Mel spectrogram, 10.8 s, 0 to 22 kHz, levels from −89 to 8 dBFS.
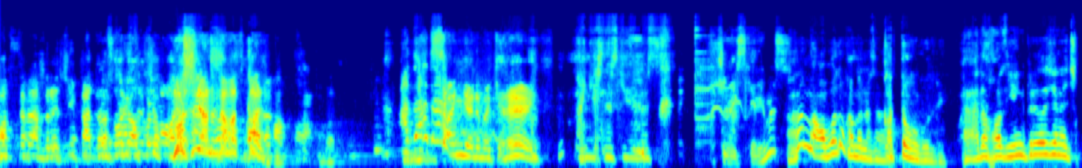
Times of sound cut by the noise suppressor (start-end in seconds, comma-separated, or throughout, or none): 0.60-0.77, 2.83-3.99, 5.47-5.71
